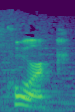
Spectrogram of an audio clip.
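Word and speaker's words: Corcaigh: when i realized that oh c-o-r-c-a-i-g-h is cork as in c-o-r-k i'm like ah neat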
